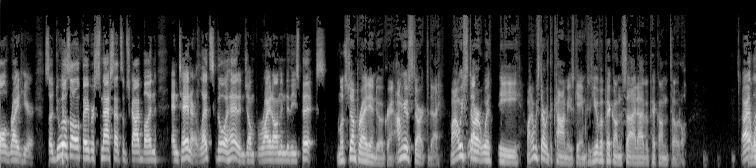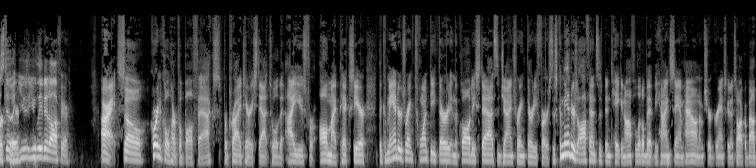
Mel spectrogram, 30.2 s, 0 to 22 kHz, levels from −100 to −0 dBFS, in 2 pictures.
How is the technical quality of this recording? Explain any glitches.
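The recording has one fault, periodic USB or driver dropouts. From 20.03 to 28.03 s, about five brief ticks fall every 2.0 s. Something blocks the USB bus or audio driver on a fixed schedule, and each time roughly 2 ms of the speech drops to silence, heard as a small regular click.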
